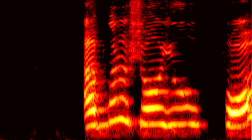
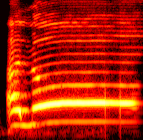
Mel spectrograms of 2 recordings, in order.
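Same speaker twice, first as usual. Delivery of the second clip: loud, high, very drawn-out aloha; ringing sustained celebratory call; celebration laughter; 5 semitones higher, 9 dB louder, slower than usual. Shown as a demonstration. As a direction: hold the middle vowel long, then release a ha. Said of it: "celebration laughter".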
